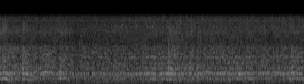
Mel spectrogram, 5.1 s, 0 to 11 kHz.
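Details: Many honey bees at Grass Lake Sanctuary in week six, July 25, 2011, filling the air with an even, unbroken droning buzz, overlapping wingbeat tones wavering slightly in pitch.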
